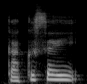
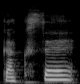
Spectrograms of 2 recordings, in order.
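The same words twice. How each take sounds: First: "gakusei" with a voiced u and an e-i glide; the careful spelling version; spelled-out gakusei. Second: "gakusei" said as gak-seh, u dropped, long e; natural gakusei. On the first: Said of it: "instead of saying". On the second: Teacher showing students the natural way, u dropped. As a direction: clip the u, stretch the e. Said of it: "we say". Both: Shown as a demonstration.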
